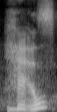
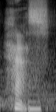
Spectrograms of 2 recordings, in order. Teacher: the strong form is has, like a Z sound, and the weak form is has with an S sound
